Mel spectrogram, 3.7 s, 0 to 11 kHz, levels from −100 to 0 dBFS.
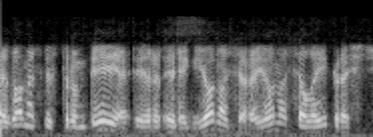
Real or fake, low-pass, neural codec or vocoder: fake; 7.2 kHz; codec, 16 kHz, 4 kbps, FreqCodec, smaller model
